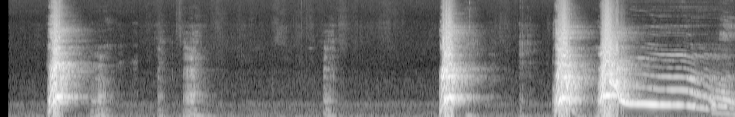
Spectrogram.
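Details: A Dachshund, which can be aggressive at times, gives sharp, loud barks, the last one drawn out into a falling whine.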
